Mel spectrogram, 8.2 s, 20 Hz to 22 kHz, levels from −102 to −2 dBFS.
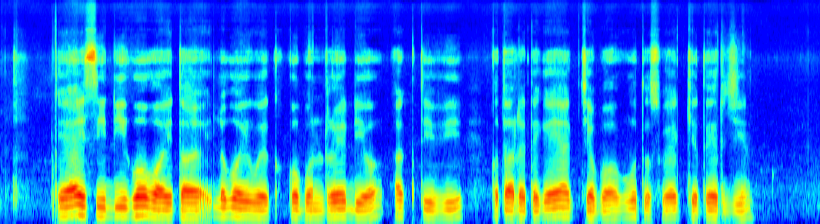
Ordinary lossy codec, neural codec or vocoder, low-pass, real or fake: none; codec, 44.1 kHz, 7.8 kbps, DAC; none; fake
